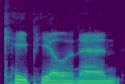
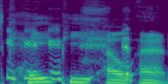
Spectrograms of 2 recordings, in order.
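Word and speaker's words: KPLN: the inspiration behind uh kpl and n or oh my gosh i said it wrong again it's k p l n right k p and l think k paranormal there you know that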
